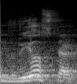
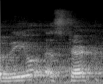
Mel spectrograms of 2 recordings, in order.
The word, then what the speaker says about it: rheostat: यहाँ जो ये रियोस्टेट है, इसका जो स्पेलिंग है RHEOSTAT, रियोस्टेट आप लोग ने अपने फिजिक्स के लैब में देखा भी होगा प्रैक्टिकल करते समय, है ना।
